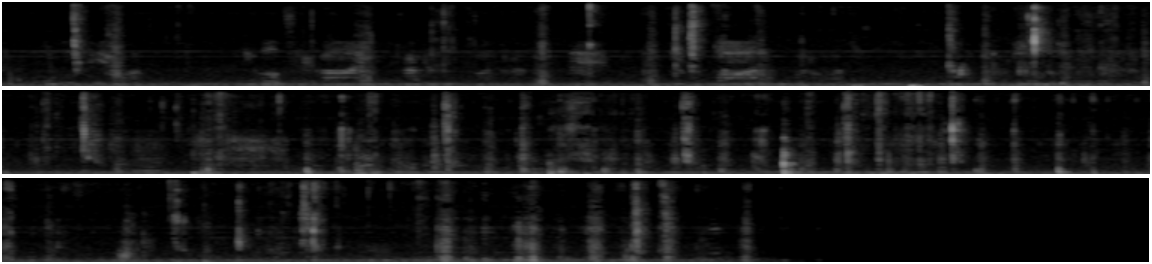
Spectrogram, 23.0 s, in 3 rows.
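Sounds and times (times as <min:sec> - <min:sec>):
chewing crunchy cabbage: 0:02.4 - 0:05.2, 0:06.2 - 0:20.4.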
